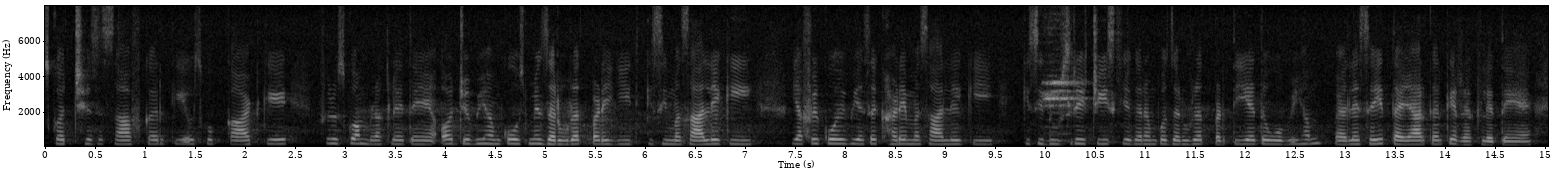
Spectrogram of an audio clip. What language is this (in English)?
Urdu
